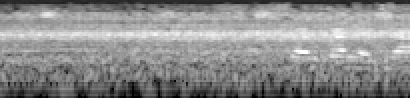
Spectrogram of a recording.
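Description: Steady outdoor background noise, with a faint voice heard briefly a little past the middle.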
